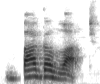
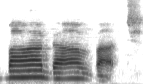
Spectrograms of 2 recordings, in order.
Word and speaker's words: Bhagavat: So the Sanskrit terms that are in this sutra that qualify what a Buddha should be are, firstly, Bhagavat. Bhagavat. It's spelt B-H-A-G-A-V-A-T, Bhagavat.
